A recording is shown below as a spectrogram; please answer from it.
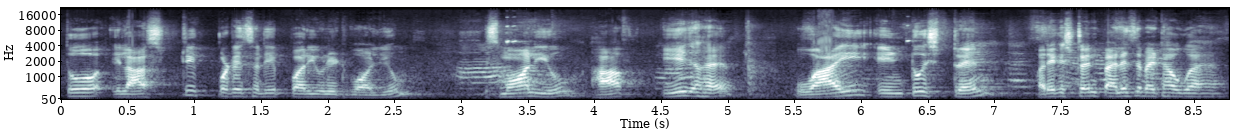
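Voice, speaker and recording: Guy teaching physics in a classroom, slightly high voice, dictates slow then rattles through explanations, faint room hiss. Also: fairly bright tone. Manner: dictates slowly, then explains fast and chatty. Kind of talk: classroom lecture.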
